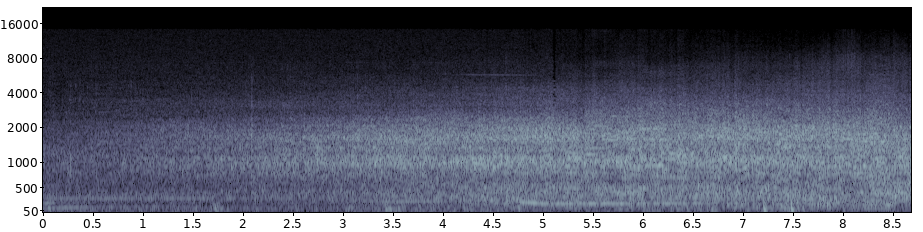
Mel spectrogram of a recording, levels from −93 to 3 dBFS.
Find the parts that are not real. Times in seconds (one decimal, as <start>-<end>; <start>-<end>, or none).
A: 5.2-6.6; 7.7-8.7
